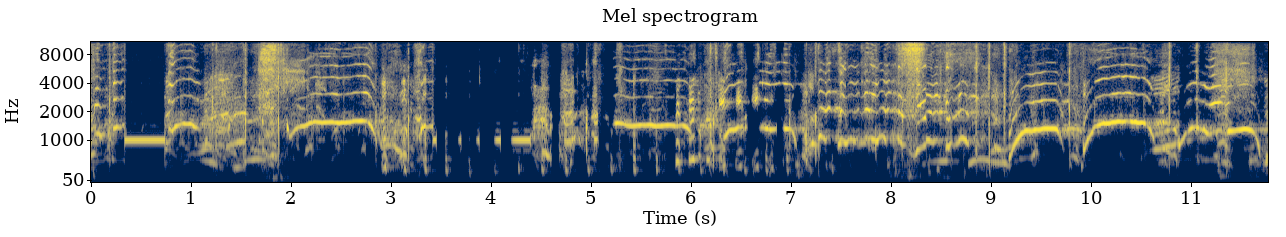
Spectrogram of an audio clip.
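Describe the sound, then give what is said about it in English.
A single voice launches into a loud, strained tirade of shrieks and garbled yelling, mimicking screaming and swearing in bursts with a brief dip near the middle before ranting on. “It's hard to differentiate the swearing from the screams.”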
